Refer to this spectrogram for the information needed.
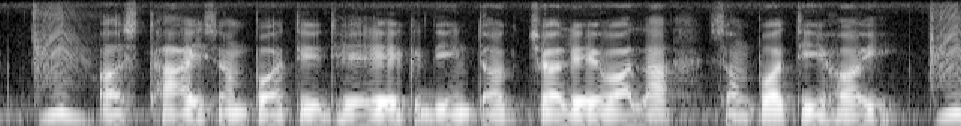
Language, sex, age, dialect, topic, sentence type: Magahi, male, 18-24, Western, banking, statement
